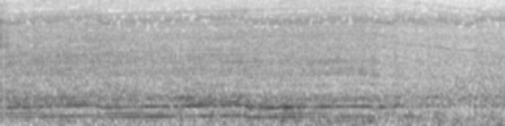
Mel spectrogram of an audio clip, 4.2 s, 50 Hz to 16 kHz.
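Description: A Formula 1 car engine in the F1 2017 game at Singapore, held at high revs without shifting, a steady loud droning whine that wavers slightly in pitch throughout.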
